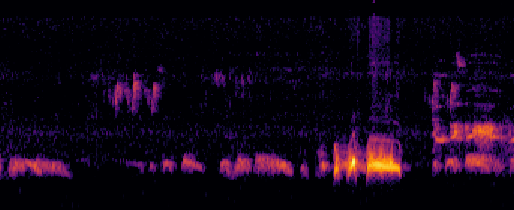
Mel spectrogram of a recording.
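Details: Spotted dove used as a lure for wild doves. Quiet, low, wavering coos lead into one loud phrase of short notes and a prolonged croo. A fainter, higher cooing voice follows at the end.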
